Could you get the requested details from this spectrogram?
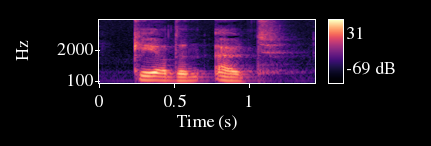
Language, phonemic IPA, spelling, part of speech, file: Dutch, /ˈkerdə(n) ˈœyt/, keerden uit, verb, Nl-keerden uit.ogg
- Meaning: inflection of uitkeren: 1. plural past indicative 2. plural past subjunctive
